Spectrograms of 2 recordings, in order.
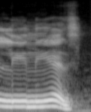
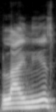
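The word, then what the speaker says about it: lineage: अगला हम देख रहे हैं लीनियज, लाइनियज पढ़िए, लीनियज पढ़िए, जो आपको उच्चारण अच्छा लगे, दोनों तरह से पढ़ा जाता है।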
